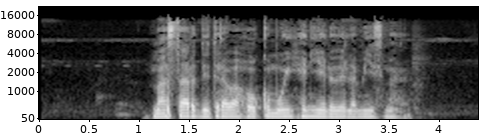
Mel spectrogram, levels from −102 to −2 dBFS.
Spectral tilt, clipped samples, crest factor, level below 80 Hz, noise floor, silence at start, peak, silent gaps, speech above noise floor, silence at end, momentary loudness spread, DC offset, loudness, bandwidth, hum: -5.5 dB/octave; under 0.1%; 20 dB; -50 dBFS; -65 dBFS; 1.15 s; 0 dBFS; none; 48 dB; 0.7 s; 11 LU; under 0.1%; -18 LUFS; 15 kHz; none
